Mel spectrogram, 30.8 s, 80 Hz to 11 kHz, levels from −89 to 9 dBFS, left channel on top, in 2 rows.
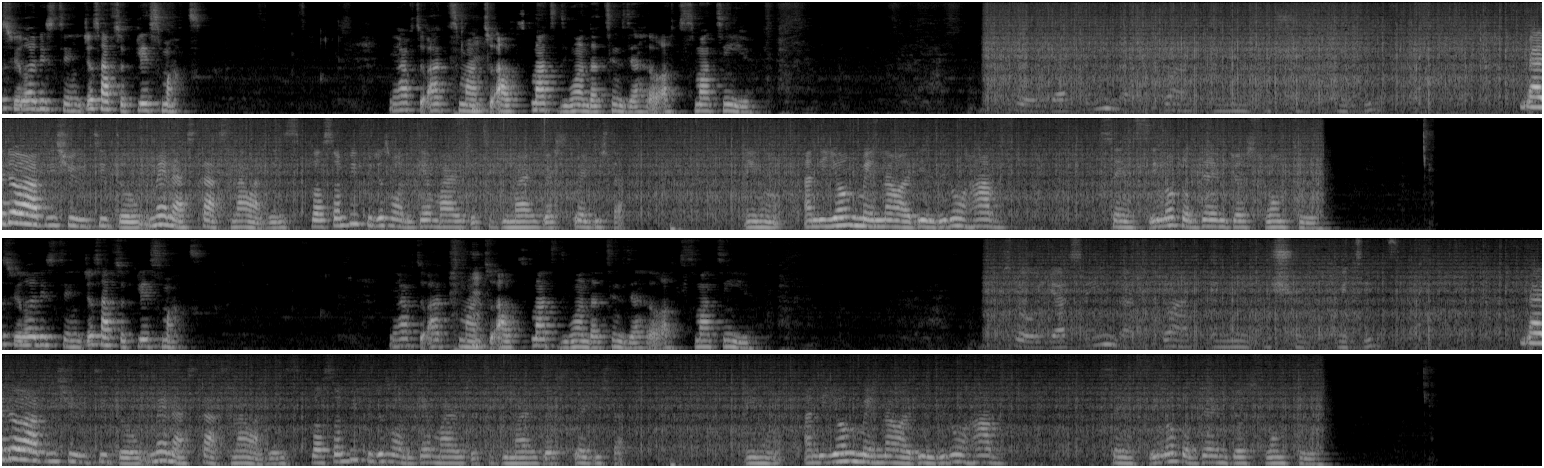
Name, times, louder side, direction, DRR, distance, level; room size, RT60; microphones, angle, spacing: voice 1, 0.0-1.8 3.9-7.5 7.8-7.9 14.8-21.7 22.8-25.5 26.4-28.6, left 4 dB, 85° left, 0.6 m, -32 dB
sound 1, 9.8-28.6, left 5 dB, 25° left, 0.4 m, -44 dB
voice 2, 10.0-11.3 11.6-13.7, right 3 dB, 80° right, 1.3 m, -44 dB
13.5 x 6.3 x 3.3 m
head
